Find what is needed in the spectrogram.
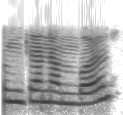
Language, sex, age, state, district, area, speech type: Marathi, female, 18-30, Maharashtra, Nagpur, urban, conversation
